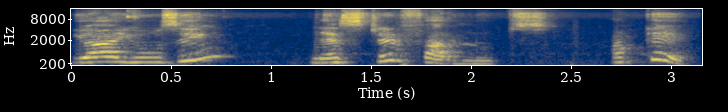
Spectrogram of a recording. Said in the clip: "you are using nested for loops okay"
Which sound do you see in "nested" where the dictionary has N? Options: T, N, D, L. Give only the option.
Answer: N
